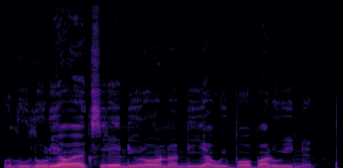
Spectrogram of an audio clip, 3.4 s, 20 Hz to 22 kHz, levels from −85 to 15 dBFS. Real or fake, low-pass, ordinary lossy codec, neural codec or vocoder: real; none; none; none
